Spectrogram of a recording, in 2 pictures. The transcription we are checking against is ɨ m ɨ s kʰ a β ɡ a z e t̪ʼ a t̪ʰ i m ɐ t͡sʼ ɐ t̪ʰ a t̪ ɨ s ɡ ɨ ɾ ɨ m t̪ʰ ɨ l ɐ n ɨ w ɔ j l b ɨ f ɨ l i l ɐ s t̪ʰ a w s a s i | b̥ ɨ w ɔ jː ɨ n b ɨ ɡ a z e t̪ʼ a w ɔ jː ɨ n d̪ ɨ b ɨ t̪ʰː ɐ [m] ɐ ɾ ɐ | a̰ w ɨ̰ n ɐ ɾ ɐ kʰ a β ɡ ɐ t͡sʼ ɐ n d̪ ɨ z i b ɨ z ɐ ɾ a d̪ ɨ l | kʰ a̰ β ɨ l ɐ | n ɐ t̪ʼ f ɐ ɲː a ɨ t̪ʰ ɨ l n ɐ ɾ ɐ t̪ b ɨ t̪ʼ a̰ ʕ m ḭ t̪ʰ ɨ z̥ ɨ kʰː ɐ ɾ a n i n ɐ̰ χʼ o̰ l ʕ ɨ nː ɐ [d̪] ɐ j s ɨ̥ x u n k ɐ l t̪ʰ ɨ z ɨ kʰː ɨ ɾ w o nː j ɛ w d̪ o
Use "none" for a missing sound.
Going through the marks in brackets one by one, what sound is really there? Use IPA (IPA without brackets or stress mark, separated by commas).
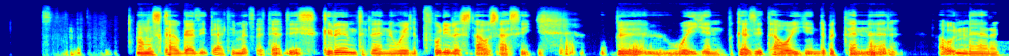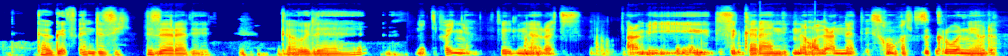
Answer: n, t̪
